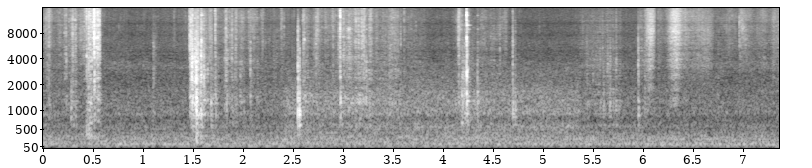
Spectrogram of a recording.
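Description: Handling noise of a trapped coyote held on a metal catch pole: a handful of sharp metallic clicks and clinks with some scraping, the loudest about a second and a half in.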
